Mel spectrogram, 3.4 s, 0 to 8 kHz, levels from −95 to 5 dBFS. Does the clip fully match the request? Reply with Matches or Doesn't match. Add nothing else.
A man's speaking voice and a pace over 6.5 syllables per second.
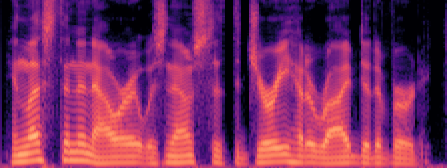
Matches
